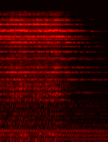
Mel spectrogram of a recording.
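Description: Altar bells (Sanctus bells) ringing at the elevation of the host, the signal of the consecration at Mass. A bright cluster of high bell tones that fades away by about one and a half seconds in.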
